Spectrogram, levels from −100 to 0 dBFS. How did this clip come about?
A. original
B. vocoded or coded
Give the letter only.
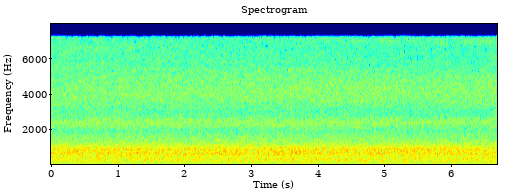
A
